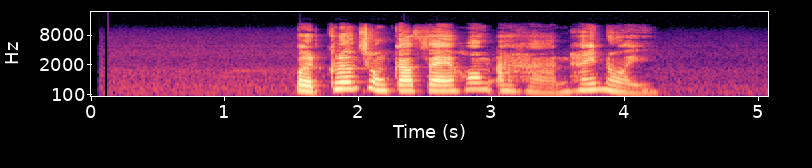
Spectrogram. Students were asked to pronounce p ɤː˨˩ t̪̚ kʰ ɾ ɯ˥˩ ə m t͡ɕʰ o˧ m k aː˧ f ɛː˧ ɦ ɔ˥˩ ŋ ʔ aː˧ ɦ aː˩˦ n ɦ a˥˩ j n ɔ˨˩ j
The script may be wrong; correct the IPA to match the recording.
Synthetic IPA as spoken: p ɤː˨˩ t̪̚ kʰ ɾ ɯ˥˩ ə ŋ t͡ɕʰ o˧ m k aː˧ f ɛː˧ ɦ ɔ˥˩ ŋ ʔ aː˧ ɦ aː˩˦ n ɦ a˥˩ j n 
